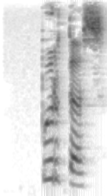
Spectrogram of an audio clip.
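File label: "пыртӧс", Komi, female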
